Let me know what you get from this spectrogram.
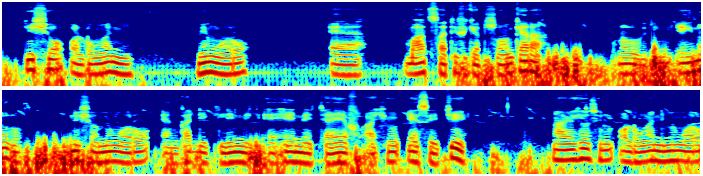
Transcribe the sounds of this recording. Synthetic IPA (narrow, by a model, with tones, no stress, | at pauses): ki˦ʃo˦ʔo˨ltu˨ŋa˦ni˨ | mi˦ŋo˨ɾo˦ | e˨ | ba˦tsa˨ti˦fi˨ke˨tso˨˦ŋke˦ɾa˨ku˨na˦lo˨ki˨ti˦ni˦ʔe˨i˦no˦to˨ni˦ʃo˨mi˦ŋo˨ɾo˦e˨ŋka˦di˨kli˦ni˨ke˨he˦ne˨t͡ʃa˨ɛ˦˨fa̰˨ʃu˦e˦se˨t͡ʃe˦ | na˨we˦ʃo˦si˦lo˨ldu˨ŋa˦ni˨mi˦ŋo˨ɾo˦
